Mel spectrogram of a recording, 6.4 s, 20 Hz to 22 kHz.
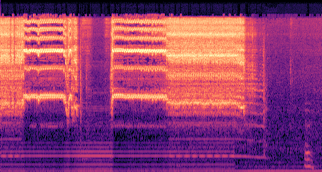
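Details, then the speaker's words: Telefunken Magnetophon 95 West German tape recorder on the bench, testing the speed control; shrill chirpy high squeal riding over the running transport in bursts, likened to a budgie on heat. Squeal, cause unclear. "Dear, oh dear. It's like a budgie on heat, doesn't it?"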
